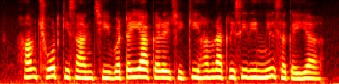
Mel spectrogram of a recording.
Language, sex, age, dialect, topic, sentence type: Maithili, female, 51-55, Bajjika, agriculture, question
